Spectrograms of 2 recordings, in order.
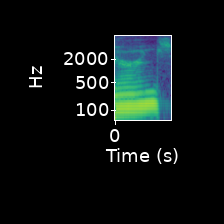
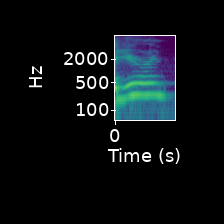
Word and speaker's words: urn: and get into fancy urns. I think I'm pronouncing that right. And they put them up on the mantelpiece. Did you say urine? Is it urine? Urn. Urn. Thank you.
